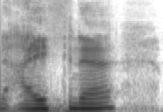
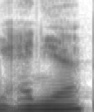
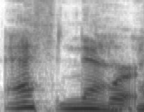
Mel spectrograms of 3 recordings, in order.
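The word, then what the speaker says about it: Eithné: Aethna, which is how they pronounced it on the stream, by the way, I know people have been saying Enya, but they did say Aethna.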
